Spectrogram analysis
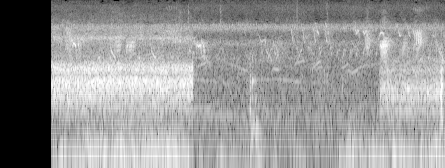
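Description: Rufous-sided Crake giving two bursts of a loud, dense, rapid churring trill, first about one and a half seconds long, with faint high bird notes behind.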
